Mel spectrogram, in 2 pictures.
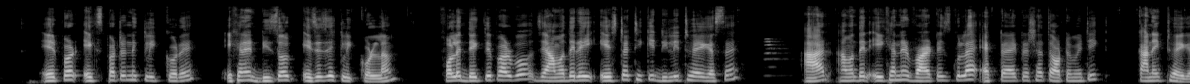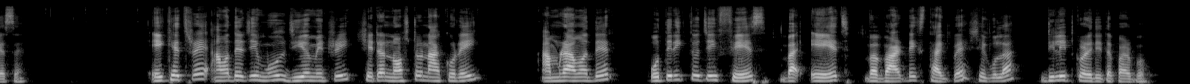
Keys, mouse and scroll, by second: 4.1-23.8 middle drag.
